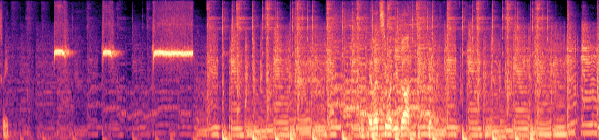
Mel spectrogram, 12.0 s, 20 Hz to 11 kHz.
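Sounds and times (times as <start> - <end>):
speech: 0.0 - 0.3, 7.4 - 8.8
music: 0.0 - 11.9
referee's whistle blowing as a final whistle: 1.1 - 3.9.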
